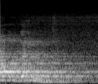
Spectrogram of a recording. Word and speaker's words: Logan: Nah, dulu itu ketika Indian Archipelago itu Ada seorang tokoh orang Irlandia yang tinggal di Singapura, namanya Logan. Bukan Lohan, laut katanya.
